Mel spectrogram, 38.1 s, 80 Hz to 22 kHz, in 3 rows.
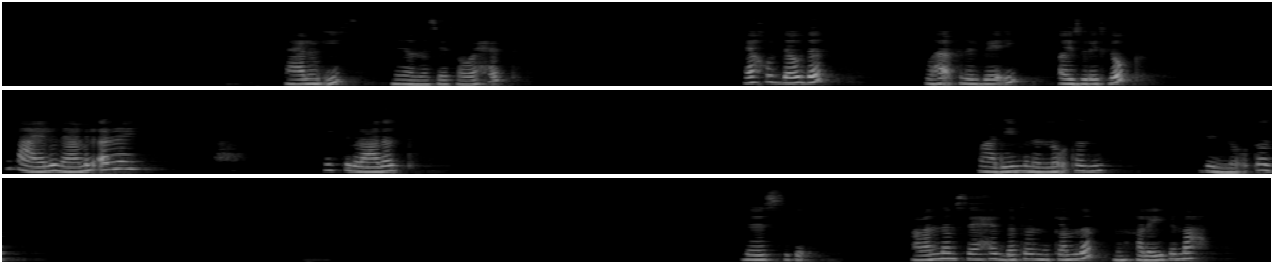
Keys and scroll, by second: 1.5 Escape, 2.2-3.0 typing, 6.3 ctrl+z, 10.8 typing, 14.6-17.2 typing, 18.1 Return.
